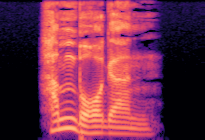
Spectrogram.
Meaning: to speak with a Hamburg accent
- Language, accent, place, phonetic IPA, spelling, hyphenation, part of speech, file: German, Germany, Berlin, [ˈhamˌbʊʁɡɐn], hamburgern, ham‧bur‧gern, verb, De-hamburgern.ogg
